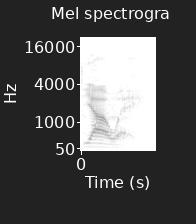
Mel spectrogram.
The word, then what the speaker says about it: Yahweh: Up here, we couldn't do small caps, so it's just capital L-O-R-D. And that's translating something altogether different. That's translating these four Hebrew letters, Y-H-W-H, which most biblical scholars say should be pronounced Yahweh.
